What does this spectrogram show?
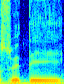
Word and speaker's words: souhaite: sont les liaisons à prononciation du verbe souhaiter on ne dit pas so ou su ou sujet on dit je vous souhaite je vous souhaite et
